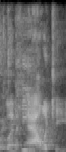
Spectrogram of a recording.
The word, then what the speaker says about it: Glenallachie: We drank the Glenallachie, which, please tell us if we are saying that right. Glenallachie. I think We it's that's it's right. Alahi. We know. No, it's Glenallachie. They really pronounce the Yeah, key.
